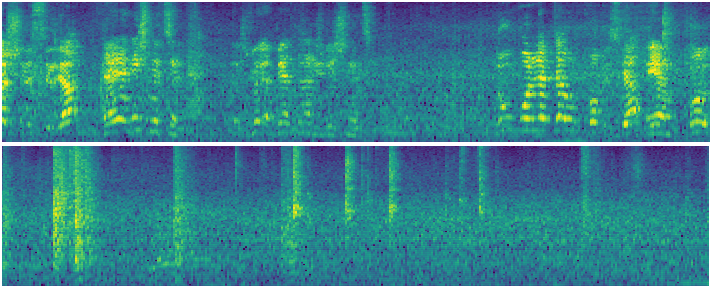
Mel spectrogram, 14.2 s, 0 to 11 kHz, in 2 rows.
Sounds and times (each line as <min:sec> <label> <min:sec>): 0:00.0 conversation between staff member and guest 0:09.1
